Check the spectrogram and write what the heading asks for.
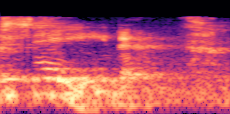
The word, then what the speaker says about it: said: Years ago, it used to be pronounced differently, said. But through the years, we just got, so it's pronounced said, like your word in Spanish.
